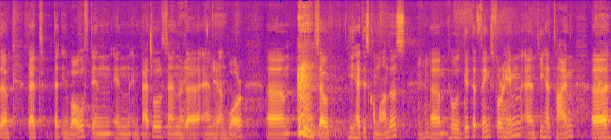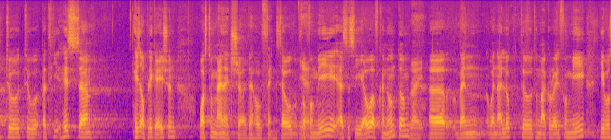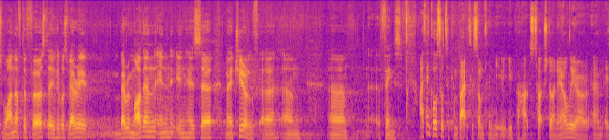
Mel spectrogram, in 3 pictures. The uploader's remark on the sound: At the Museum Carnuntinum. I was visiting Austria for around a week. The audio was recorded live in the main hall of the reconstructed Roman villa in the archeological park, hence the acoustics.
